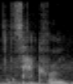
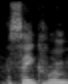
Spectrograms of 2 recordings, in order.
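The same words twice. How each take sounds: First: "Sacrum" said as SACK-rum; "Sacrum" opening with the vowel of "sack"; short-A sacrum. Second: "sacrum" said as SAY-krum; "sacrum" opening with the vowel of "say"; long-A sacrum. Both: Shown as a demonstration. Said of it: "how you pronounce that word".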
